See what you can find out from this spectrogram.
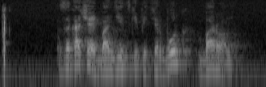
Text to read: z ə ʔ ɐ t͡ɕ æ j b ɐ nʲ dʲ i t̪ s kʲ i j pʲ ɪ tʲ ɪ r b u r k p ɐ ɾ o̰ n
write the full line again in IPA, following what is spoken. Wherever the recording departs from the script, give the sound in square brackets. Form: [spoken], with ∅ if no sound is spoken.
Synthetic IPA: z ə [k] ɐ t͡ɕ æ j b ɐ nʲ dʲ i t̪ s kʲ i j pʲ ɪ tʲ ɪ r b u r k [b] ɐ ɾ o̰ n

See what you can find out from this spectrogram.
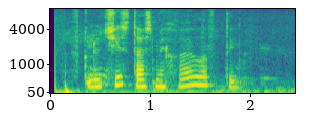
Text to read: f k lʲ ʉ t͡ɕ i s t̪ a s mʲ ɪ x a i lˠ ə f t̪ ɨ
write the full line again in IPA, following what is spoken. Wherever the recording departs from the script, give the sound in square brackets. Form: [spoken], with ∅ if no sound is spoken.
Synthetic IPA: f k lʲ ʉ t͡ɕ i s t̪ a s mʲ ɪ x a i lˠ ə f t̪ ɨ

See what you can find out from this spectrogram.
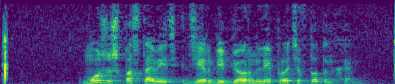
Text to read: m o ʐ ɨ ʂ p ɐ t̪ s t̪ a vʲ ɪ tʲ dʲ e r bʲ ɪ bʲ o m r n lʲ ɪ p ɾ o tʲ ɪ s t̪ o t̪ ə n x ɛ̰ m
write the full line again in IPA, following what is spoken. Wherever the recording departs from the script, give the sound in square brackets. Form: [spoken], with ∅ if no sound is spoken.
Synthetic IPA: m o ʐ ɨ ʂ p ɐ [∅] s t̪ a vʲ ɪ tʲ dʲ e r bʲ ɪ bʲ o [∅] r n lʲ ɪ p ɾ o tʲ ɪ [f] t̪ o t̪ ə n x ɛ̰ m

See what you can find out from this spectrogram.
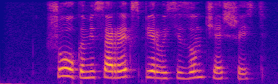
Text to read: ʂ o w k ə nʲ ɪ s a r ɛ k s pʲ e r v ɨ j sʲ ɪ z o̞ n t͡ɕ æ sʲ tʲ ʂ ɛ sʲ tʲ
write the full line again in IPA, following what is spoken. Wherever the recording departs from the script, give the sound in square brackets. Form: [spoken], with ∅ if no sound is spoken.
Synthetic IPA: ʂ o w k ə [mʲ] ɪ s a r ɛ k s pʲ e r v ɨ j sʲ ɪ z o̞ n t͡ɕ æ sʲ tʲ ʂ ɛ sʲ tʲ

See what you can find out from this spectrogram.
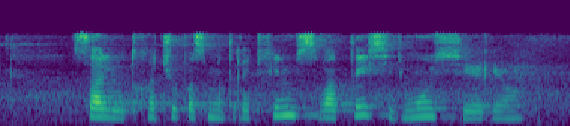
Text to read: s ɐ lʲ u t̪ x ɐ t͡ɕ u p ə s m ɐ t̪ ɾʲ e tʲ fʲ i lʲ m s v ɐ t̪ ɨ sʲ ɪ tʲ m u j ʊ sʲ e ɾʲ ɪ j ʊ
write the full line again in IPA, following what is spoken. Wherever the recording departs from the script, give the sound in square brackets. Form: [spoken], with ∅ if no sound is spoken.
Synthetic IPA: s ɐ lʲ u t̪ x ɐ t͡ɕ u p ə s m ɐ t̪ ɾʲ e tʲ fʲ i lʲ m s v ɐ t̪ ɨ sʲ ɪ [dʲ] m u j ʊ sʲ e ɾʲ ɪ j ʊ

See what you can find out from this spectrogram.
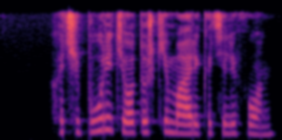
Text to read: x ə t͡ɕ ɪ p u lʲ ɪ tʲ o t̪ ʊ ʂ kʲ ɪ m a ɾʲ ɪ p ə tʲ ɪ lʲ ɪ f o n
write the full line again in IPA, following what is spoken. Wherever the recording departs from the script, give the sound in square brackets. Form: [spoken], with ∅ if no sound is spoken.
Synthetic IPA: x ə t͡ɕ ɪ p u [ɾʲ] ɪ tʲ o t̪ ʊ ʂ kʲ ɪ m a ɾʲ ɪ [k] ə tʲ ɪ lʲ ɪ f o n

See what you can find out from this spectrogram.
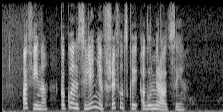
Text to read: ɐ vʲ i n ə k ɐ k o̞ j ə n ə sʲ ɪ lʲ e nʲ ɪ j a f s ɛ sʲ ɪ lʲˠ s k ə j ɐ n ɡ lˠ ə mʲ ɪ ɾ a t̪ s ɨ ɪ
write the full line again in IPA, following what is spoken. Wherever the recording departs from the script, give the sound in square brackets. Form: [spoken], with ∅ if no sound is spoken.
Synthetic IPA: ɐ [fʲ] i n ə k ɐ k o̞ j ə n ə sʲ ɪ lʲ e nʲ ɪ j [ə] f [ʂ] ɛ [fʲ] ɪ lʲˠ s k ə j ɐ [∅] ɡ lˠ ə mʲ ɪ ɾ a t̪ s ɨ ɪ

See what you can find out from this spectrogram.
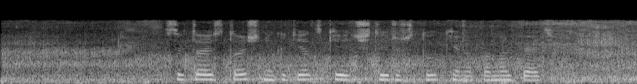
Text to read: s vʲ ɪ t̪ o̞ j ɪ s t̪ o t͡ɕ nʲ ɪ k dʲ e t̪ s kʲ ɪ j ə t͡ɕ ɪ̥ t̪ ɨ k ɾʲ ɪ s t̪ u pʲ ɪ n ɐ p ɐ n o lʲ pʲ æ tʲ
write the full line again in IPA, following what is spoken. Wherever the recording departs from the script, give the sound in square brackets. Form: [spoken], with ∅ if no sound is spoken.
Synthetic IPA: s vʲ ɪ t̪ o̞ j ɪ s t̪ o t͡ɕ nʲ ɪ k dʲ e t̪ s kʲ ɪ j ə t͡ɕ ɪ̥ t̪ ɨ [∅] ɾʲ ɪ [ʂ] t̪ u [kʲ] ɪ n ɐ p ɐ n o lʲ pʲ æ tʲ

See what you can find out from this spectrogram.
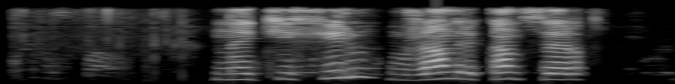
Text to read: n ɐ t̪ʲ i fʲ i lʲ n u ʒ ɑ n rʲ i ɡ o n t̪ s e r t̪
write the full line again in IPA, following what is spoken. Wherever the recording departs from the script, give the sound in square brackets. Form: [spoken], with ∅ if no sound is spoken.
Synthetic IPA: n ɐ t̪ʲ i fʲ i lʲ [m] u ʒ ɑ n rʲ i [k] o n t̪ s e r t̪

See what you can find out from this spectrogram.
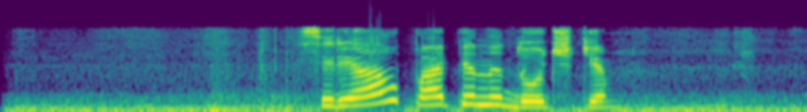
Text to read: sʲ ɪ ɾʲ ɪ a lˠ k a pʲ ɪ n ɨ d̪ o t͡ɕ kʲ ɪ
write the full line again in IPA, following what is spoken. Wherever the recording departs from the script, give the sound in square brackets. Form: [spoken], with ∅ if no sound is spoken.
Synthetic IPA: sʲ ɪ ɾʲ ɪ a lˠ [p] a pʲ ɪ n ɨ d̪ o t͡ɕ kʲ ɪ

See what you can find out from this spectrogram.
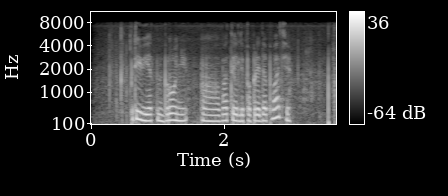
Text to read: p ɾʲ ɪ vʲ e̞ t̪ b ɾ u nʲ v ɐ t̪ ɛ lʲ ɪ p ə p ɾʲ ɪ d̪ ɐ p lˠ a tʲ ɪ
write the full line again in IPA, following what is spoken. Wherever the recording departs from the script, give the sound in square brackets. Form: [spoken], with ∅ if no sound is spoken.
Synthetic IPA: p ɾʲ ɪ vʲ e̞ t̪ b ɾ [o] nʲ v ɐ t̪ ɛ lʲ ɪ p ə p ɾʲ ɪ d̪ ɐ p lˠ a tʲ ɪ

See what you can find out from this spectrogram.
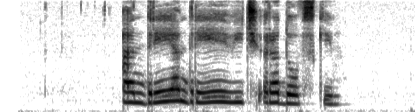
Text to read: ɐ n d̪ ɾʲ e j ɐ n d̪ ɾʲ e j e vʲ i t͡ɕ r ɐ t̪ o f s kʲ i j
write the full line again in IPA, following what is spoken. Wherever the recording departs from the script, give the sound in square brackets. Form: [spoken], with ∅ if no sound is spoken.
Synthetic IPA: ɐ n d̪ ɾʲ e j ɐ n d̪ ɾʲ e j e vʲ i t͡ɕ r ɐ [d̪] o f s kʲ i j

